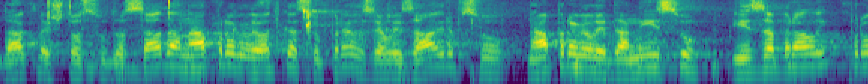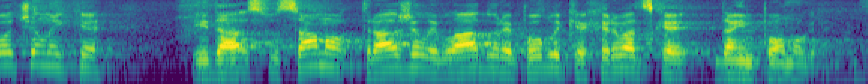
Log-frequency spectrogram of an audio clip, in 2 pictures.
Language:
Croatian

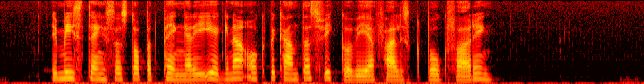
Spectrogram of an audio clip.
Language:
Swedish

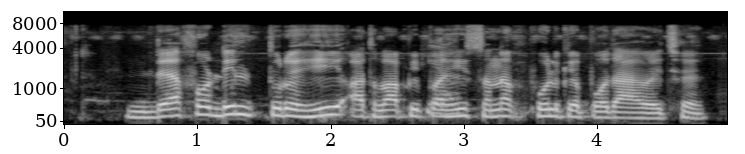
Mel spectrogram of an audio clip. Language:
Maithili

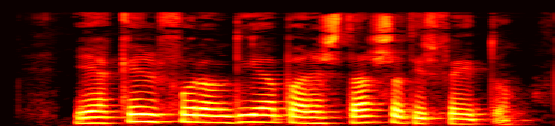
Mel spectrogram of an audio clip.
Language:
Galician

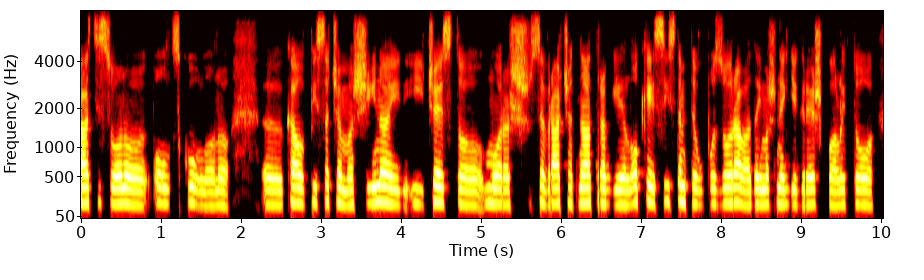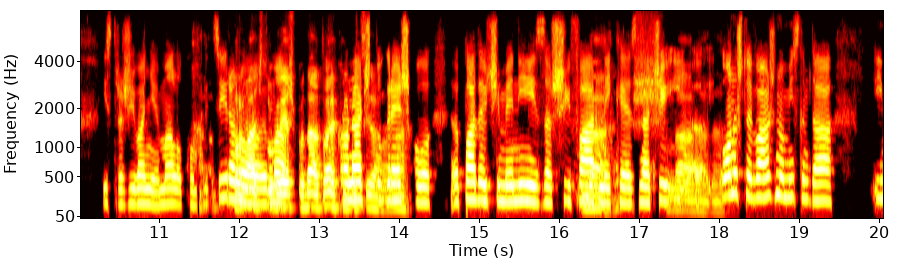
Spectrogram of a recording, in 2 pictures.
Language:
Croatian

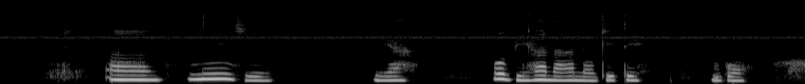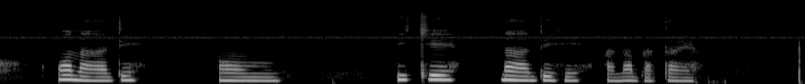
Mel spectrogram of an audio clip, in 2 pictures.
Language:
Igbo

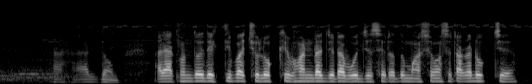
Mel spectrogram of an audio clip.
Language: Bangla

